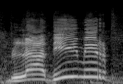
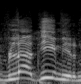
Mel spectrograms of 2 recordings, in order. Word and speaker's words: Vladimir: Berlusconi si tenga Bush, perché lui c'ha Vladimir Putin. E mi raccomando, la pronuncia si dice Vladimir, non Vladimir. Vladimir Putin.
